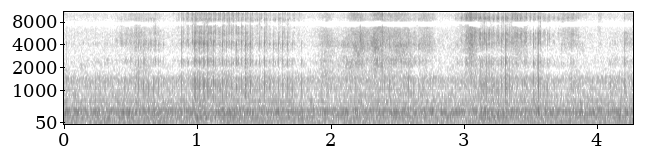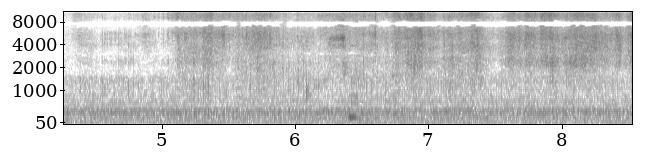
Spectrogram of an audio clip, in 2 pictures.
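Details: Male rescue cat Sacchan, living at Kazeno Kobo with an elderly woman, purrs in a steady, low, rapidly pulsing rumble with no breaks; faint soft sounds occur in the quiet indoor room.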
